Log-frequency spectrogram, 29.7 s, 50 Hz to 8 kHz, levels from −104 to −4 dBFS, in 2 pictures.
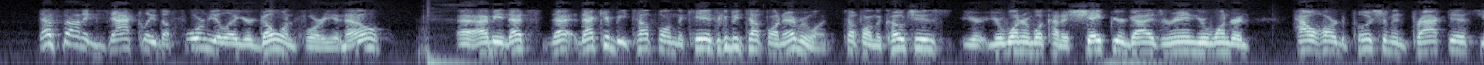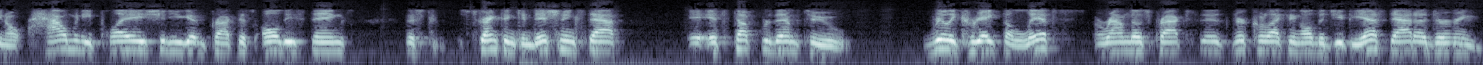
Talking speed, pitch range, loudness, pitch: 185 wpm, 145-185 Hz, -24 LUFS, 160 Hz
